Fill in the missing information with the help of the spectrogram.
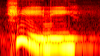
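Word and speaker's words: hieni: But here, you're going to hear it. Hini means happy.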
